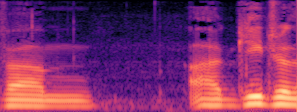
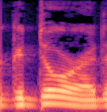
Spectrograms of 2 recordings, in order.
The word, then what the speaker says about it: Ghidorah: Monster Zero, where, you have Ghidra the Three-Headed Monster, or Ghidorah, depending on how you like to pronounce it, showed up, so that was cool.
